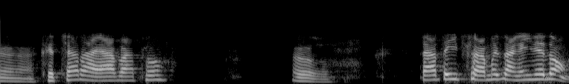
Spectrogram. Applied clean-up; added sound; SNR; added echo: none; none; none; none.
